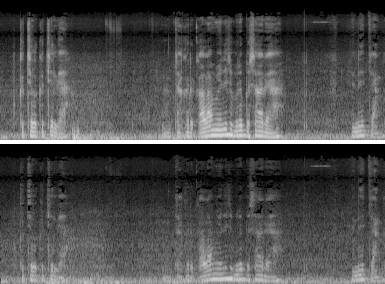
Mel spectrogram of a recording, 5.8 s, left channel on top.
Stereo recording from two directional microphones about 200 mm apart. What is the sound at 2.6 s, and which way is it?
Speech, 35° left (ahead or behind).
